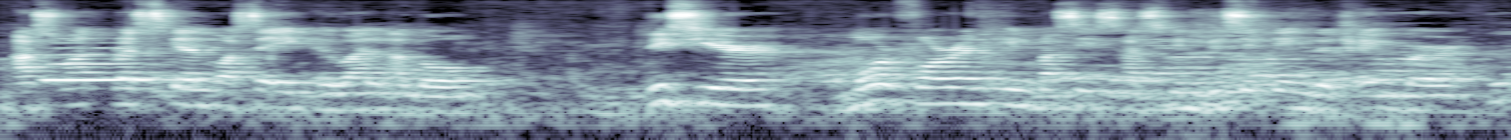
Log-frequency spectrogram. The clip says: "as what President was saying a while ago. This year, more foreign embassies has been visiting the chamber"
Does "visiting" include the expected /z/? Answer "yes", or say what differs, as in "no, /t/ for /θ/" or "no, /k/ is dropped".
no, /s/ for /z/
